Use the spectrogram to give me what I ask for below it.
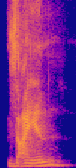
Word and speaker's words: Zion: Which, by the way, I went to Zion National Park there. Zion is how everybody tells me to pronounce it.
